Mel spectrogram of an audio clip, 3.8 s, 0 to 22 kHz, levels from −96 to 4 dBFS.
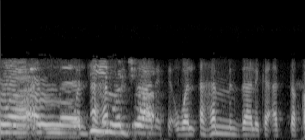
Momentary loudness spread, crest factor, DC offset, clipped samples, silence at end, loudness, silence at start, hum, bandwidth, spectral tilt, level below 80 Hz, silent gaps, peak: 10 LU; 14 dB; under 0.1%; under 0.1%; 0 s; -28 LUFS; 0 s; none; 4.1 kHz; -7.5 dB/octave; -74 dBFS; none; -14 dBFS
